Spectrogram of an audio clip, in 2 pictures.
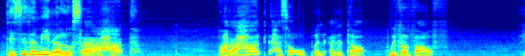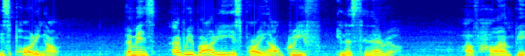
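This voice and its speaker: A woman with a hoarse, strained voice slowly explaining tarot cards. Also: sits high. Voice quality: rough, strained voice. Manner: slow, halting, repetitive explaining. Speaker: tarot card reader.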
